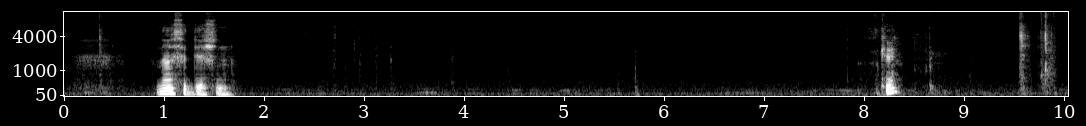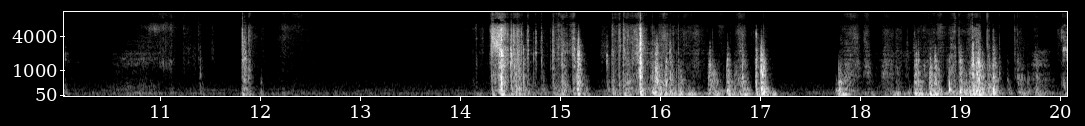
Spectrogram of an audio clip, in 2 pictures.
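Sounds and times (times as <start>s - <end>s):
paper rustling and crinkling: 2.6s - 3.4s, 9.5s - 10.0s, 10.8s - 12.5s, 14.1s - 17.2s, 17.8s - 20.0s.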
